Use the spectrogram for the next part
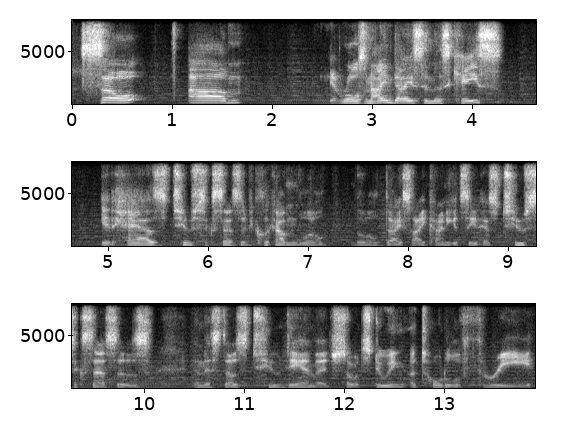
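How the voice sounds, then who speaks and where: Narrating a horror roleplaying game as game master, a man with a slightly high voice shifts between dramatic description and casual talk about the rules.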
